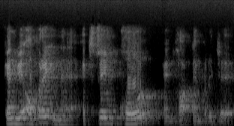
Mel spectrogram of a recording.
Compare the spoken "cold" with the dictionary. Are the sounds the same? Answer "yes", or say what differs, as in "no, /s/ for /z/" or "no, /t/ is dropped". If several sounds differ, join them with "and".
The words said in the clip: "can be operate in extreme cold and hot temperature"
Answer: no, /d/ is dropped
